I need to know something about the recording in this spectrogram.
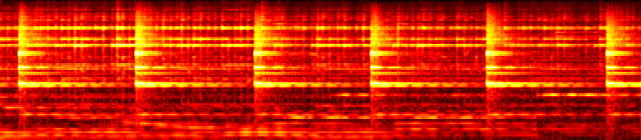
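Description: A temple bell struck six times at an even pace, about once every second and a half, each stroke ringing on into the next, over a steady low drone and soft held notes.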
